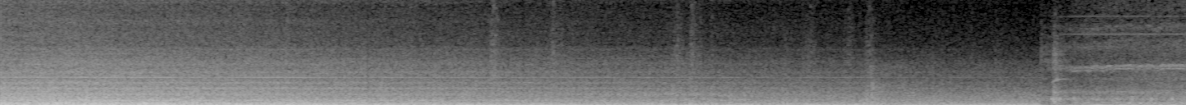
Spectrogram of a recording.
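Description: A train's engine rumbles and hums steadily, slowly fading away.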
